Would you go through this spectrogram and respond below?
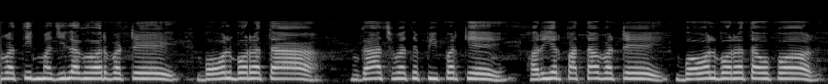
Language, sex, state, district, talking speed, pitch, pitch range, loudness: Bhojpuri, female, Bihar, East Champaran, 130 wpm, 265 Hz, 245-275 Hz, -20 LUFS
